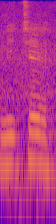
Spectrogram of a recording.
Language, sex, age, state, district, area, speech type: Urdu, male, 30-45, Delhi, South Delhi, urban, read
